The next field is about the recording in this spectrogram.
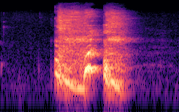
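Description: A person coughs twice in quick succession, two harsh, throaty bursts, loud and alone against silence.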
